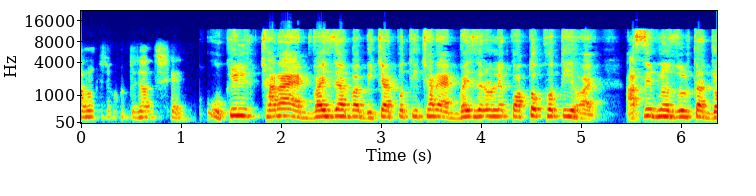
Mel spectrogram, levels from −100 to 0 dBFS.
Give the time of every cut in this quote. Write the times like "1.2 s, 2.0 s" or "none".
1.2 s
